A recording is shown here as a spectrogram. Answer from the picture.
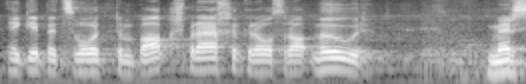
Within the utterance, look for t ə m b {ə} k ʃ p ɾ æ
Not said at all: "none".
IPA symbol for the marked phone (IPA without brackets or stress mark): ɑ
